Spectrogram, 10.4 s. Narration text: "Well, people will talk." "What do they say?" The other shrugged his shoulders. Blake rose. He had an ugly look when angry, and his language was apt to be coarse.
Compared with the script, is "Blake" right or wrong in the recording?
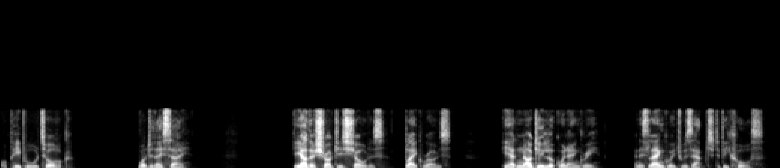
right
